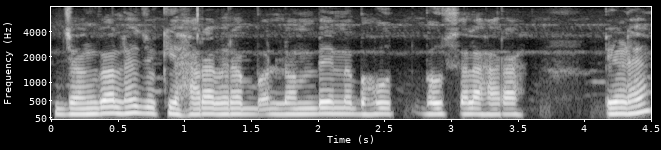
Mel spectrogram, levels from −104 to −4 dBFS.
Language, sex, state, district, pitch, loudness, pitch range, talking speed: Hindi, male, Jharkhand, Garhwa, 150 Hz, -16 LUFS, 145-160 Hz, 175 wpm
